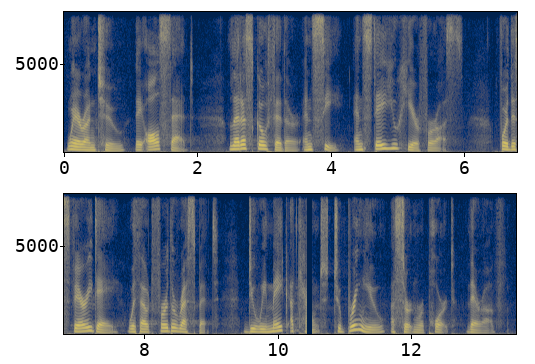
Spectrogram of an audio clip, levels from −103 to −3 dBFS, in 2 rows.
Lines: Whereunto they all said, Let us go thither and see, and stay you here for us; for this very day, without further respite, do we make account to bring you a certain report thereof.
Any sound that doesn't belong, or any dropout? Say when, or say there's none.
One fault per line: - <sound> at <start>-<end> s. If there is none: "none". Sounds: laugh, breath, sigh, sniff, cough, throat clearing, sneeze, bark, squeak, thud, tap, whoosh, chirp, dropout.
- dropout at 10.4-10.5 s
